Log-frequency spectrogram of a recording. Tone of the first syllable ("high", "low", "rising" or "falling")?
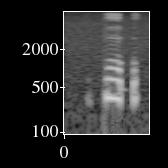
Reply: high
